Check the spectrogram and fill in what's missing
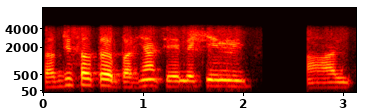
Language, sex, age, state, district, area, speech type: Maithili, male, 18-30, Bihar, Madhepura, rural, conversation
